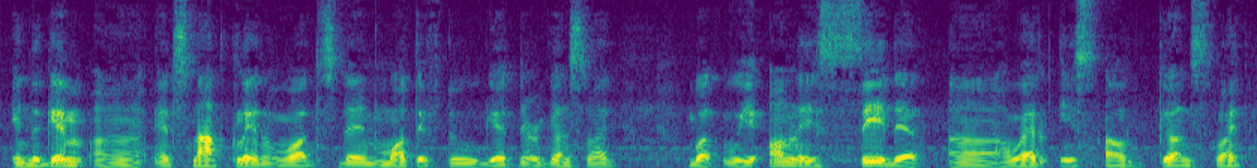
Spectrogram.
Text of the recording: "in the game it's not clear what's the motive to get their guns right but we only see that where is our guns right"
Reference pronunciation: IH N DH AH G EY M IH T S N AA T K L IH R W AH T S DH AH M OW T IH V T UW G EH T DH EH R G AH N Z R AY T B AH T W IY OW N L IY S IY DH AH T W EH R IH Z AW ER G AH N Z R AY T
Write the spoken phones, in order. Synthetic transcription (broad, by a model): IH N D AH G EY M IH T S N AA T K L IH R W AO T S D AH M OW T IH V T UW G EH T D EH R G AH N S R AY T B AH T W IY OW N L IY S IY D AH T W EH R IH S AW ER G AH N S R AY T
